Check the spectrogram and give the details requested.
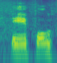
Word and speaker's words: pour: acaba de regresar del maratón pus así se pronuncia maratón para todos Robert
